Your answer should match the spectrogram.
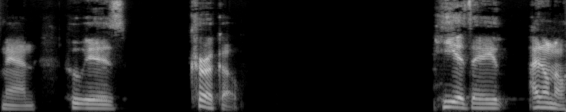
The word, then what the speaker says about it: Kuroko: Like turn it into almost a D, like a Kuroko.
